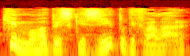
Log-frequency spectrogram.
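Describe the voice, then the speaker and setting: A man's voice: medium pitch, expressive, normal speed, breathy edge, soft background music. A man playing an agitated, ailing immigrant in an audio drama, theatrical and impassioned, embittered by hardship. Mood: bitter, puzzled. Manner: theatrical, impassioned, swinging from faint to outcry.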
